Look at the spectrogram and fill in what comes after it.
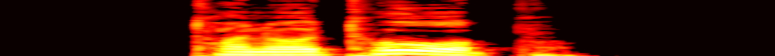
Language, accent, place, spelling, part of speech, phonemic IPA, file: German, Germany, Berlin, tonotop, adjective, /tonoˈtoːp/, De-tonotop.ogg
- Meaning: tonotopic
